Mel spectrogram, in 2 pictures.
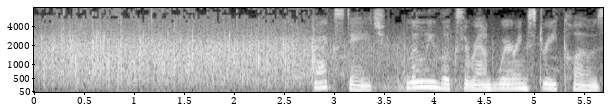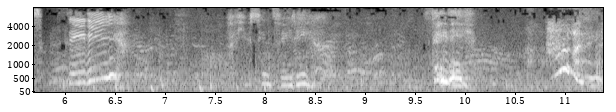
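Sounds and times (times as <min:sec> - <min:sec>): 
audience applause: 0:00.0 - 0:04.6
speech: 0:02.8 - 0:06.7, 0:08.1 - 0:09.0, 0:09.6 - 0:10.2, 0:10.8 - 0:11.3
laughter: 0:09.6 - 0:11.3.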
